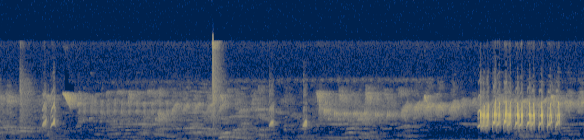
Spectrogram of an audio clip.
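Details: Flamboyan among a group of birds singing together. A fast, high, rattling trill of about ten pulses closes the passage. Before it, scattered faint chirps and thin whistles from other birds sit over a steady low background hum.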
